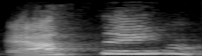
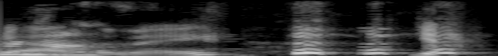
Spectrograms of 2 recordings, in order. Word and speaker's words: athame: So it could be athame or it could be athame. I've always heard athame. People pronounce it both ways, and there is not a problem with either way.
